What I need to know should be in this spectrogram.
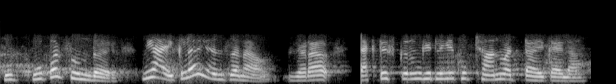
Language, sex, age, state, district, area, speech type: Marathi, female, 30-45, Maharashtra, Pune, urban, conversation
